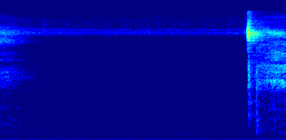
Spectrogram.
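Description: Near silence: room tone, broken by a single short sharp click near the end.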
